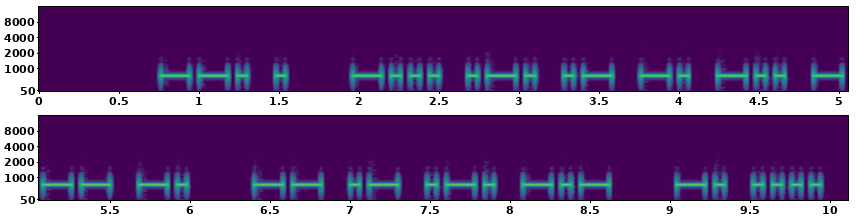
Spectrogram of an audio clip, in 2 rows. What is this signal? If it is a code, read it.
Morse code, heard as a keyed tone, about 20 wpm, 700 Hz. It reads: GE BRANDON MARK NH
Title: K1USN SST QSO Practice - 20wpm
